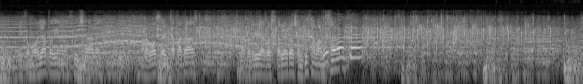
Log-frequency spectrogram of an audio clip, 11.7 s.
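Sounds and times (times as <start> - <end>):
speech: 0.5 - 4.2, 4.8 - 7.5
sustained applause from a large crowd: 2.8 - 11.6.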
